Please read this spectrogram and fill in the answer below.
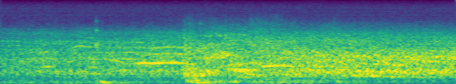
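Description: Basketball arena crowd noise: a dense murmur of many voices that swells over the first second, then holds steady. A man laughs near the end.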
